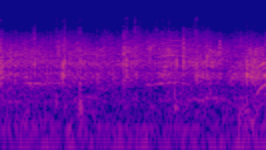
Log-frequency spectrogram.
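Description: A congregation applauding, an even patter of many hands, with a few faint voices calling out among the clapping.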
